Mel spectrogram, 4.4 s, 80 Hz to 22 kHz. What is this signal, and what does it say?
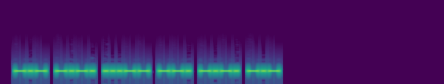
Morse code, heard as a keyed tone, about 34 wpm, 700 Hz. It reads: KC3GCK
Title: USA Call Signs - 6 Characters - Repeated 3x - 35wpm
